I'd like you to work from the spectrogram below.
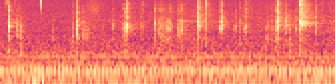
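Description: Typing on a computer keyboard to run a Google search: many quick, faint key taps in an uneven rhythm, with no voices.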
